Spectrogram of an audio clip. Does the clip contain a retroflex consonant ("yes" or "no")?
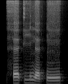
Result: no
